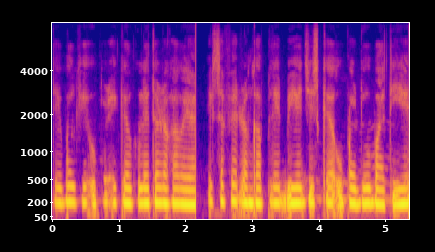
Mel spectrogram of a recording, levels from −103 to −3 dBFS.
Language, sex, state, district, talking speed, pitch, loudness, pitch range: Hindi, female, Arunachal Pradesh, Papum Pare, 225 wpm, 190 Hz, -14 LUFS, 185-195 Hz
